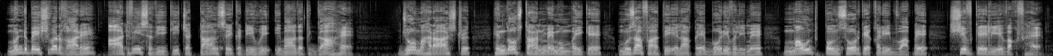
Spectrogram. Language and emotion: Urdu, neutral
